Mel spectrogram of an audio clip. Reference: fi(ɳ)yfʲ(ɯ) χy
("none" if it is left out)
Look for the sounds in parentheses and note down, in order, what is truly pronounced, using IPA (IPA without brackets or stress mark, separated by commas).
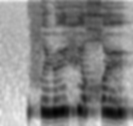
ɳ, u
